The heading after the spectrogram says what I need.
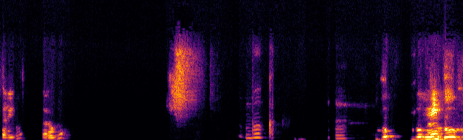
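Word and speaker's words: Buch: क्योंकि सीएच से पहले जब कोई वाउल साउंड आता है तो वो खा का साउंड देता है, खा यानी खरगोश वाला, है ना?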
